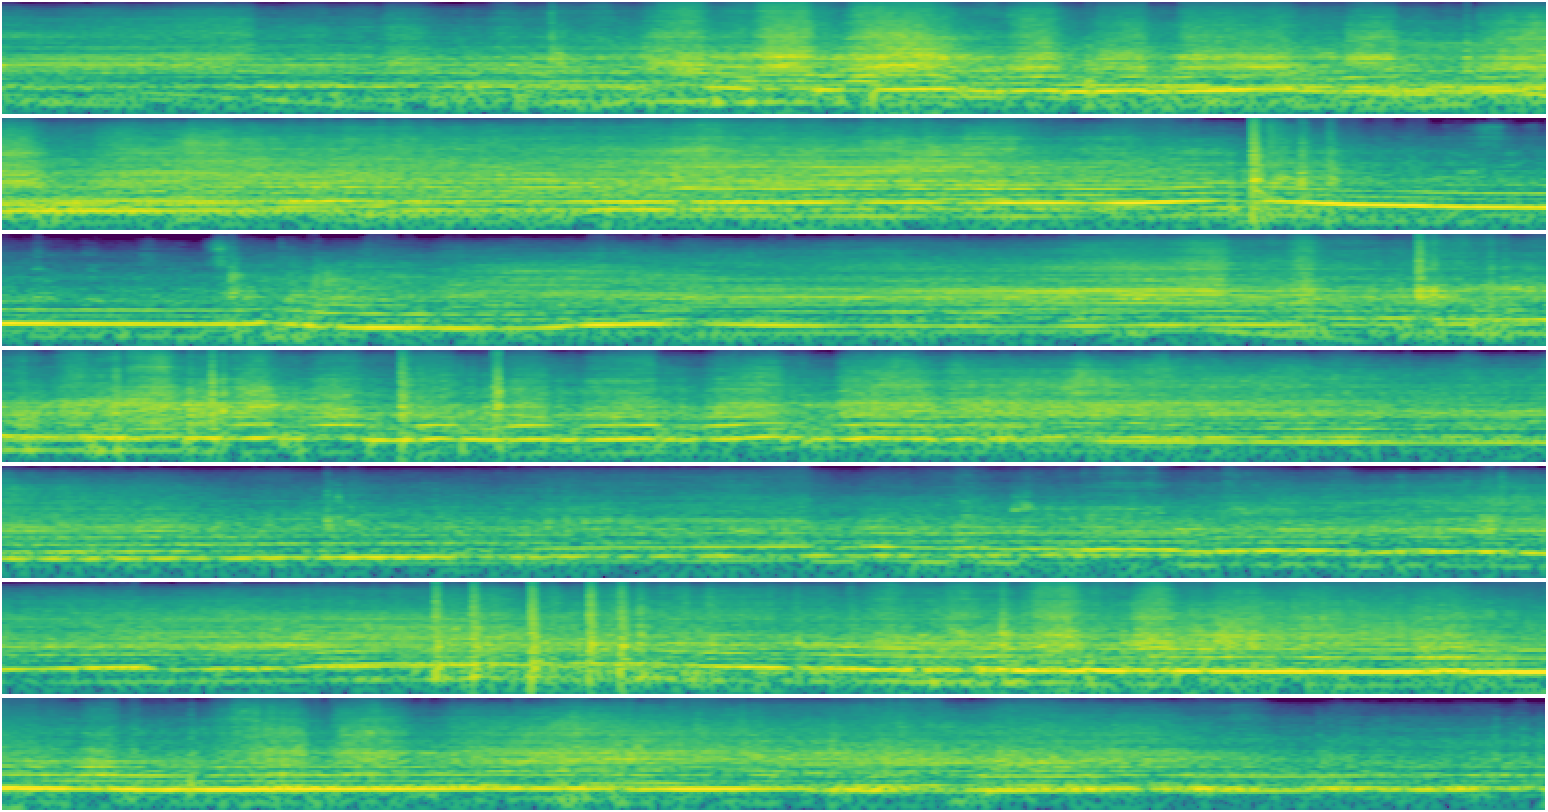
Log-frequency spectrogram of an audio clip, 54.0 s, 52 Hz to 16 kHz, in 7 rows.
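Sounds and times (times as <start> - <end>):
racing car engines: 0.0 - 54.0.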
